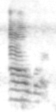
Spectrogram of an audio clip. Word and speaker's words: hour: your vocal cords so let's say hour ah hour honest off honest honor oh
